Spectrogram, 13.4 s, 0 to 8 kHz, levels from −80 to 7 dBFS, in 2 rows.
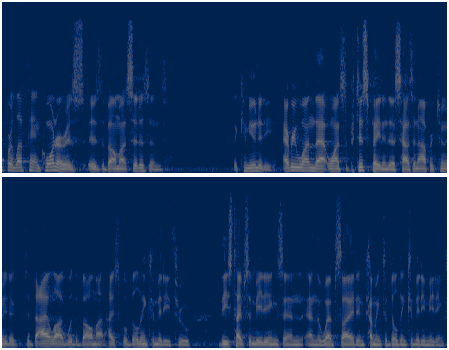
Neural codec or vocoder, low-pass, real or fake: none; 7.2 kHz; real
